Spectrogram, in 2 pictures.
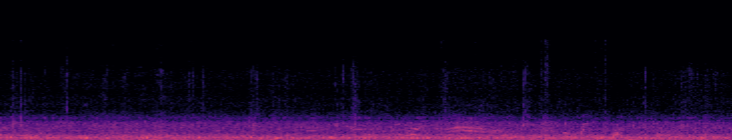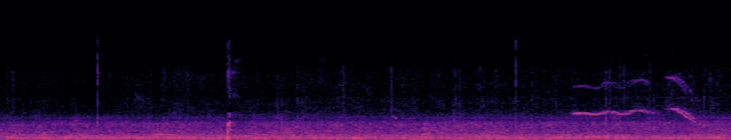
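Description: A crowd cheers and murmurs in the distance.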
